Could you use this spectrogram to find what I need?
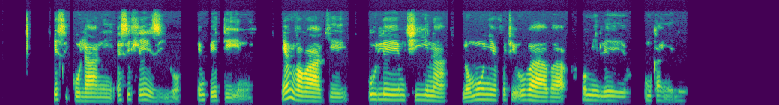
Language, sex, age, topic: North Ndebele, male, 18-24, health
